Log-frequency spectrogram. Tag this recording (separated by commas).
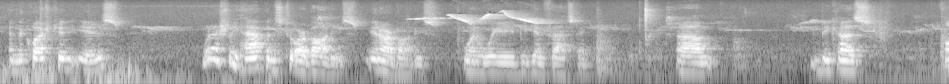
outside, rural or natural, Speech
